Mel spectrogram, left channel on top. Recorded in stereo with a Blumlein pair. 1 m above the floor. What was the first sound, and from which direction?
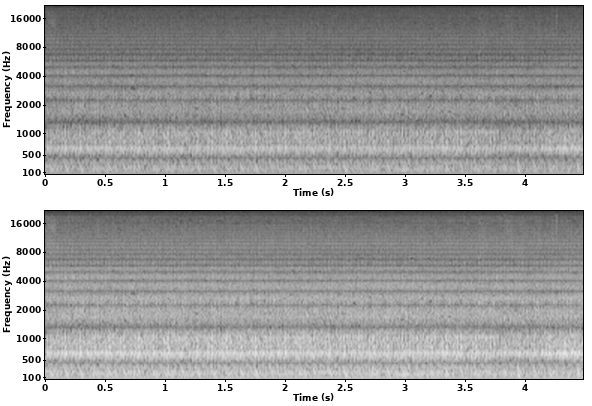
An engine running, 70° right.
